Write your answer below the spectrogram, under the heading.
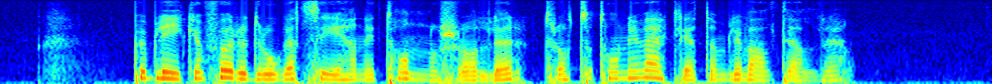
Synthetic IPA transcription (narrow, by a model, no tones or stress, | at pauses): pʰɵbliːkənfœːɾəd̪ɾuːɡat̪seːɦɛnːəɪt̪ʰɔnːoːʂɾɔlːəɾt̪ʰɾɔt̪sat̪hʊnɪvæɾklɪheːt̪ənbleːvalt̪ɛld̪ɾə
